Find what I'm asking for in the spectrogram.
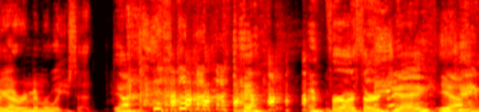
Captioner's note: laughs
